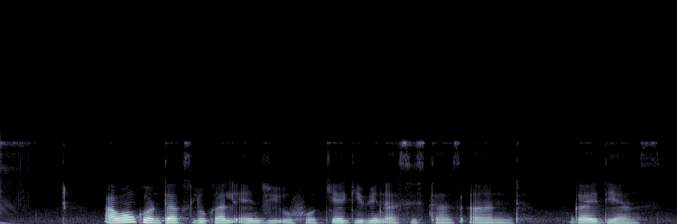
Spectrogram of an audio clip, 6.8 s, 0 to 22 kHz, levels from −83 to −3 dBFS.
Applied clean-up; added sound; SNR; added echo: none; none; none; none.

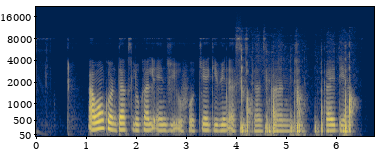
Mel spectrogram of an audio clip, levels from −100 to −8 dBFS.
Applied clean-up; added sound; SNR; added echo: neural mask model RNNoise.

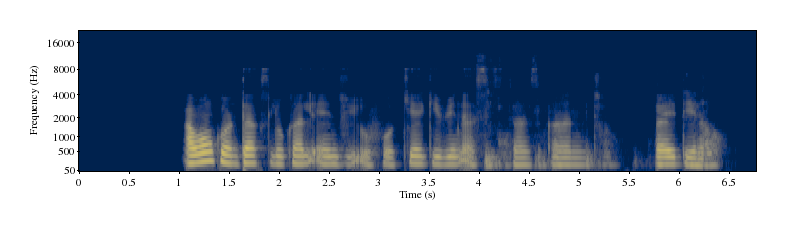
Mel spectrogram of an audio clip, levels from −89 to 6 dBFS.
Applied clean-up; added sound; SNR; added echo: neural mask model DeepFilterNet 3.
